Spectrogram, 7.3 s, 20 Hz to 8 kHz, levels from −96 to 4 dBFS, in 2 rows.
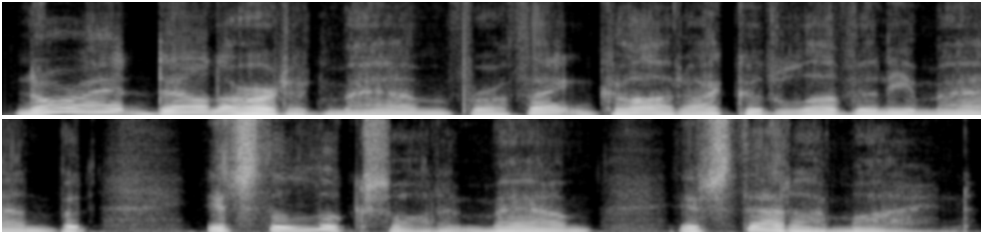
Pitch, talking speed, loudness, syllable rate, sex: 155 Hz, 195 wpm, -19 LUFS, 4.4 syllables/s, male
